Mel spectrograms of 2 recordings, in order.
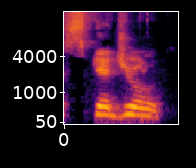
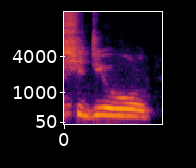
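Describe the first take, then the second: First: It is said with an American pronunciation. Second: It is said with a British pronunciation.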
